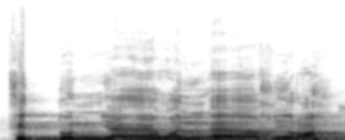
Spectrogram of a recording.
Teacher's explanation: ہم نے یہاں پر گولتا پر وقف کیا ہے، اور گولتا پر وقف کرتے ہیں تو گولتا ہا بن جاتی ہے، اسی لیے میں نے اس کو آخرہ پڑھا ہے ہا کے ساتھ میں۔ · خا کو بھی اور را کو بھی دونوں لفظوں کو منہ بھر کے پڑھیں گے، پر کر کے پڑھیں گے۔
